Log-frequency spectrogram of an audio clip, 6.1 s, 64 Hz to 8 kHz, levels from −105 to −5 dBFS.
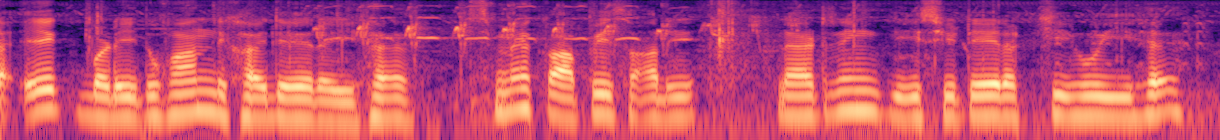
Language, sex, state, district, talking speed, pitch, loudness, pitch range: Hindi, male, Uttar Pradesh, Shamli, 155 wpm, 145 Hz, -18 LUFS, 140-155 Hz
